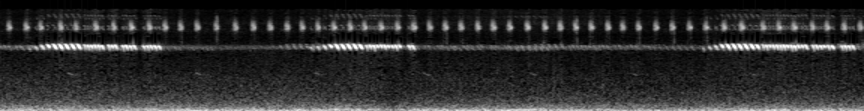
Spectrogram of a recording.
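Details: Autumn insects in Japan: a steady high pulsed chirp repeating rapidly, about four per second, over a lower continuous trill that swells in bursts, with low rumbling background noise throughout.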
